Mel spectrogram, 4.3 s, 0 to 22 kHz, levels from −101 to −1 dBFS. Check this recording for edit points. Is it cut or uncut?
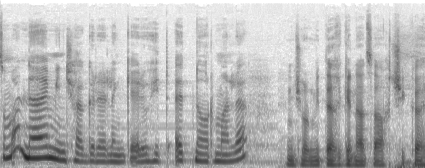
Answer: cut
